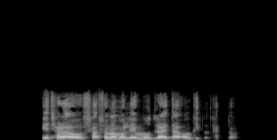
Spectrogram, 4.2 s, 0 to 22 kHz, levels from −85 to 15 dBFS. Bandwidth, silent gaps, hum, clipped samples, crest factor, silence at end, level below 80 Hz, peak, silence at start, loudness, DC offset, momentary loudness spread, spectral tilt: 8 kHz; none; none; under 0.1%; 16 dB; 0.65 s; -62 dBFS; -2 dBFS; 0.65 s; -16 LUFS; under 0.1%; 16 LU; -3.5 dB/octave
